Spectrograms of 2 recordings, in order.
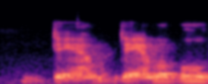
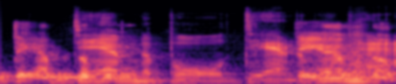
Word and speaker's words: Damnable: Damnable. Damnable. You got to pronounce the N, right?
